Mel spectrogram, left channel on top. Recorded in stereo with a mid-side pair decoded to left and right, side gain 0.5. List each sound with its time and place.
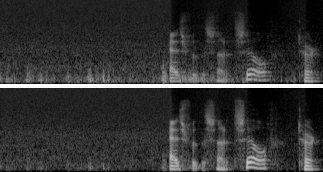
1.7 s a man speaking: 40° right, 1.0 m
